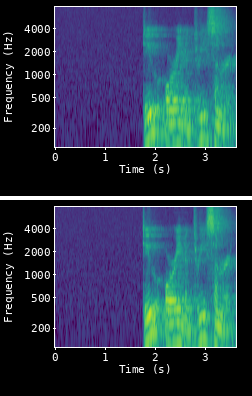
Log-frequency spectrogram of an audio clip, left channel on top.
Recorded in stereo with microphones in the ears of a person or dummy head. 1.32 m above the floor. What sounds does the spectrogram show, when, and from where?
1.8 s a man speaking: 60° right (ahead or behind), 1.1 m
